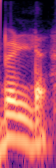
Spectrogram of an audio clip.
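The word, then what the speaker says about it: build: इसको क्या पढ़ेंगे हम बिल्ड पढ़ेंगे क्या पढ़ेंगे बिल्ड कुछ बच्चे क्या पढ़ते हैं इसको बल्ड बल्ड बल्ड नहीं पढ़ना है क्योंकि इसमें यू का कोई उच्चारण आपको नहीं करना है यू लेटर इसमें साइलेंट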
